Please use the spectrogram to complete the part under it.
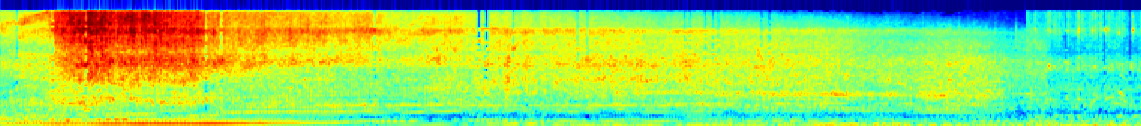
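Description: A race car engine roars loudly as it speeds away and fades into the distance.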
